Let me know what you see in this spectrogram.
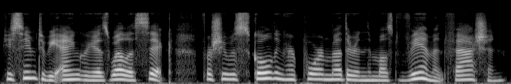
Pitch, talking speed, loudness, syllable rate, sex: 215 Hz, 245 wpm, -17 LUFS, 5.9 syllables/s, female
